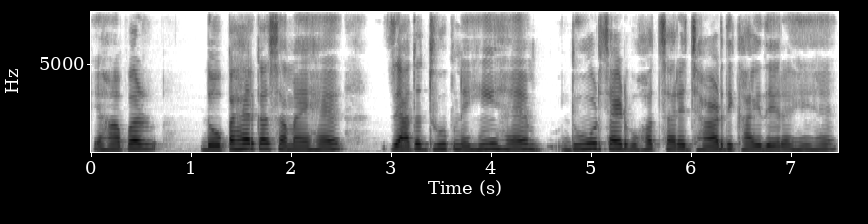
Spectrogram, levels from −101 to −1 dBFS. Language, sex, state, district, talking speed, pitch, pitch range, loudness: Hindi, female, Punjab, Kapurthala, 150 wpm, 235 Hz, 225-245 Hz, -17 LUFS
